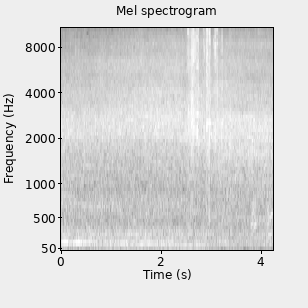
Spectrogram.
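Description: A steady low engine hum over outdoor background noise, easing off slightly, with a few faint clicks about two and a half to three seconds in.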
